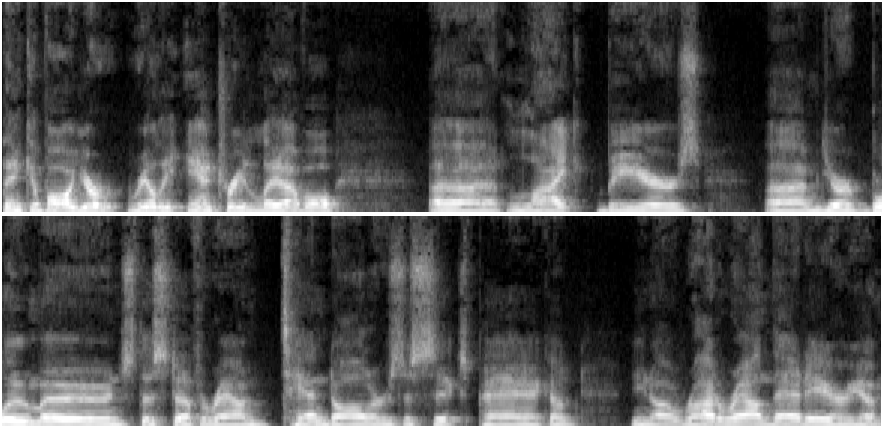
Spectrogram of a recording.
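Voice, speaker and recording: A man with a Southern US accent and fairly high pitch speaks at a very slow pace with monotone, flat intonation. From US South. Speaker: knife reviewer YouTuber. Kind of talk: casual vlog chat and beer review. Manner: casual, filler-heavy.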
